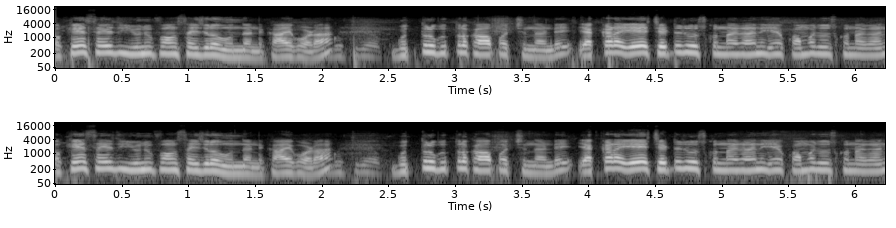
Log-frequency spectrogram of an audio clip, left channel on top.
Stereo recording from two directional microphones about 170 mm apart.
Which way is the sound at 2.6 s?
25° right (ahead or behind).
